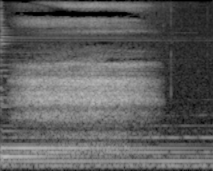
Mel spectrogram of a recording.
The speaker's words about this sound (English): Now, let's all take a deep inhale together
